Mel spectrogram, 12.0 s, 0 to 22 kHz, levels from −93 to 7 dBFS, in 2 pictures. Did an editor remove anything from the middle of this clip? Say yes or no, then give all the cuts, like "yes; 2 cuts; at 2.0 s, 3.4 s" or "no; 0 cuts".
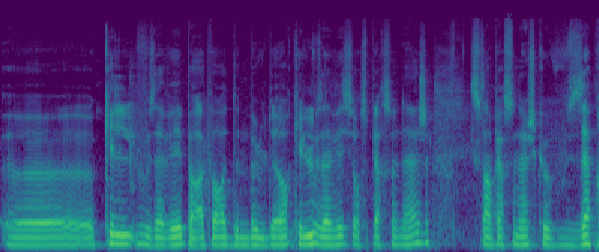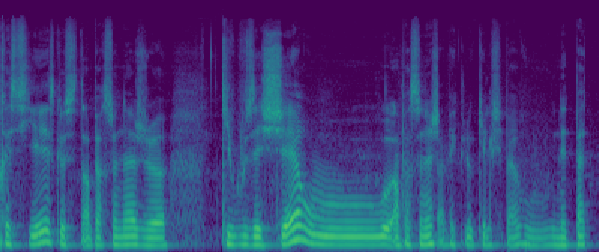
yes; 4 cuts; at 1.4 s, 3.1 s, 4.8 s, 10.4 s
